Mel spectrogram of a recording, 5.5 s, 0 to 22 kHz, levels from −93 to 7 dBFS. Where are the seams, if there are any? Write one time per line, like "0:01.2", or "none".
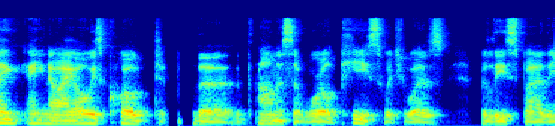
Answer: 0:01.6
